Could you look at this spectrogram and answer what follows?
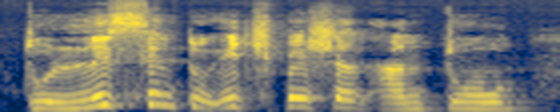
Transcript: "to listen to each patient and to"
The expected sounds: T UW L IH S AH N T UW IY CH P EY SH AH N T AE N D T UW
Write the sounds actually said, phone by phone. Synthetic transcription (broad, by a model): T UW L IH S AH N T UW IY CH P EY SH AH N AE N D T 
